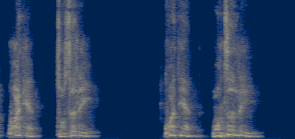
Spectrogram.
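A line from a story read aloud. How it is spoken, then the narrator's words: Mother speaking softly. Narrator (Chinese): 妈妈小声的说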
